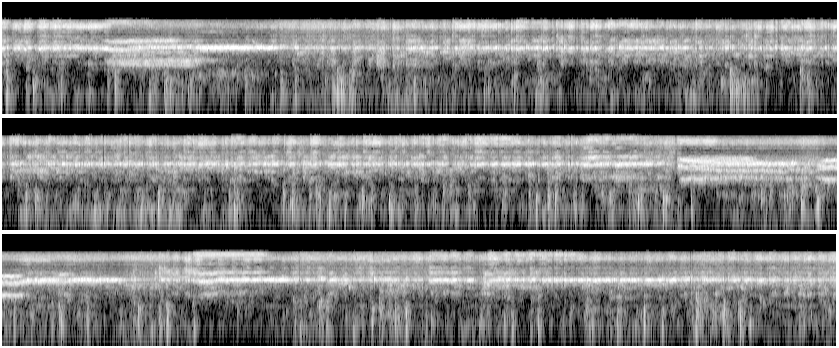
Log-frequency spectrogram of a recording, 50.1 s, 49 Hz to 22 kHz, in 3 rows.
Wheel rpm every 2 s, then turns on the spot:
240, 220, 230, 230, 230, 230, 230, 230, 230, 240, 240, 240, 230, 230, 230, 210, 200, 220, 230, 230, 230, 230, 230, 230, 230.
none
